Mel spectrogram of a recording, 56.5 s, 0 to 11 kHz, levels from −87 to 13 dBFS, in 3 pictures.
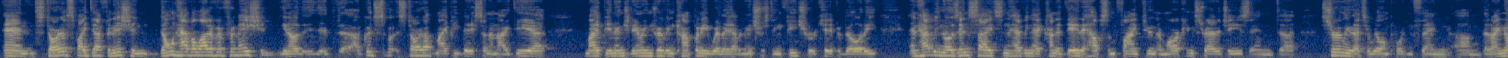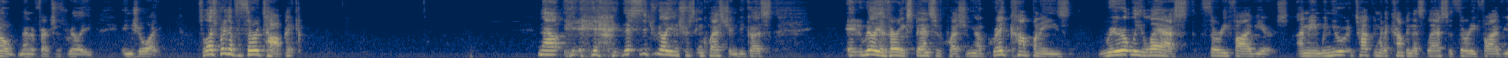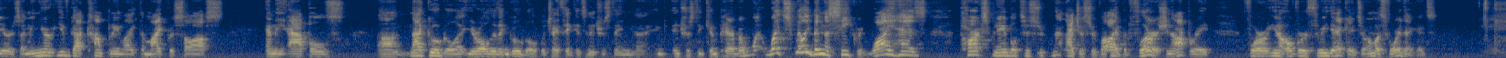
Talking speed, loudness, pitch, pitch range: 180 wpm, -22 LUFS, 145 Hz, 135-180 Hz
